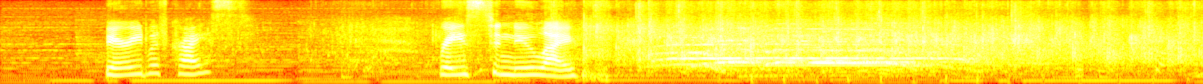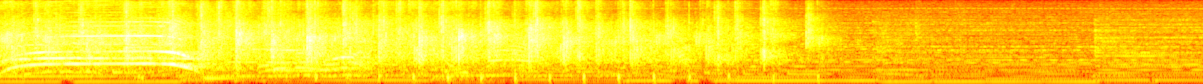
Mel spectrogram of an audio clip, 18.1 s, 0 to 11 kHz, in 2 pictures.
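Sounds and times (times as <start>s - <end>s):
crowd clapping and cheering: 4.3s - 15.4s
drawn-out whoops: 4.8s - 7.6s, 9.0s - 10.6s.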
